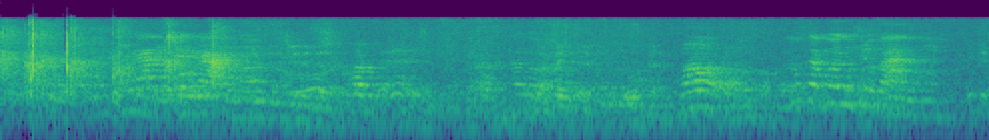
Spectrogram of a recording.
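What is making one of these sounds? A young man speaks into a microphone through loudspeakers in a large room.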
